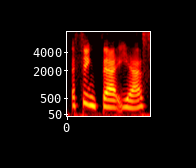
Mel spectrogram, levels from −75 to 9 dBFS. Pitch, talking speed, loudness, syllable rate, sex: 245 Hz, 290 wpm, -18 LUFS, 5.8 syllables/s, female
